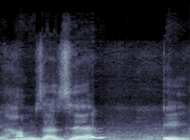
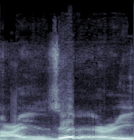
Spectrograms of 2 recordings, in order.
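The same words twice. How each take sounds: First: Plain, unsqueezed "হামজা জের ই"; Arabic Hamza with i. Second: Pressed throaty onset in "আইন জের ই"; Arabic Ain with i. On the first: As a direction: say "ই" with a clean glottal onset. (চাপ ছাড়া হামজার "ই") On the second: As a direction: squeeze "ই" from the throat. (গলা চেপে আইনের "ই") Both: Shown as a demonstration. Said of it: "নাকি ই?".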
